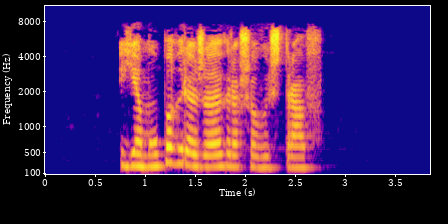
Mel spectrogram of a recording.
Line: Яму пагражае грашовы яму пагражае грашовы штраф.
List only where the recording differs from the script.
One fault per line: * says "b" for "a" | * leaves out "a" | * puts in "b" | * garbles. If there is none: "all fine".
* leaves out "яму пагражае грашовы"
